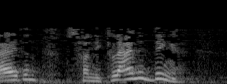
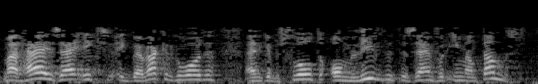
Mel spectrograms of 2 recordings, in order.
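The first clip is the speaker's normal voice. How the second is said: ordinary talk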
